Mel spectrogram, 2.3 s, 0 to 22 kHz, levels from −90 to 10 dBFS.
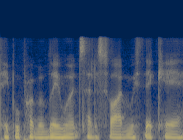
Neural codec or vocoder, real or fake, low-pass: codec, 16 kHz, about 1 kbps, DyCAST, with the encoder's durations; fake; 7.2 kHz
